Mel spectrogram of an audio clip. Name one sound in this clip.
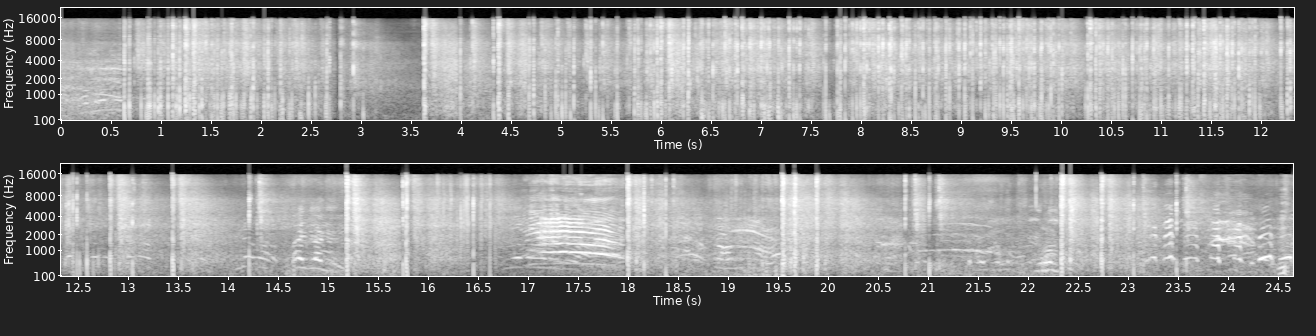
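Firecrackers bang sharply and repeatedly.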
